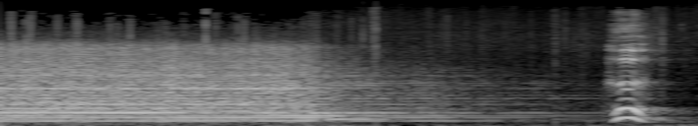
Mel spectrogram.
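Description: A loud, sustained freight-train whistle blares over a rushing engine rumble for about a second and a half, then fades away. A brief, swooping toot follows near the end.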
